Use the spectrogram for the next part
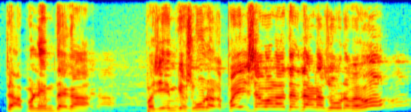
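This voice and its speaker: A man giving a folk discourse to a live audience, rustic and preachy, swinging between loud outbursts and soft asides. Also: very high-pitched, fast. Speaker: folk storyteller and speaker.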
